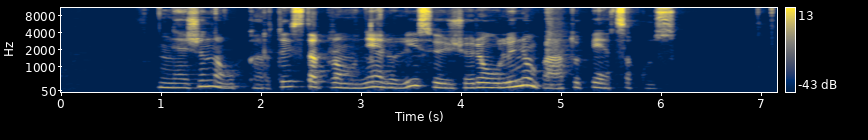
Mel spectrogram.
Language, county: Lithuanian, Kaunas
